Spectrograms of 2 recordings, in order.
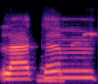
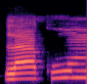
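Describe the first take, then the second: First: The second vowel is an unrounded e sound. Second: The second vowel is a fully rounded u sound. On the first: The speaker calls it wrong. "Jangan lakem" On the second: The speaker calls it right. "Nah, gitu ya"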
